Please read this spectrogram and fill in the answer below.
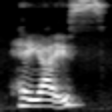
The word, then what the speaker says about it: reais: burglars broke into the Banco Central and made off with 164.7 million reais. – Jeez! – Which is how you apparently pronounce the Brazilian currency.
